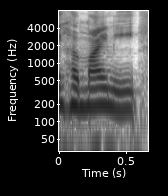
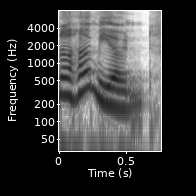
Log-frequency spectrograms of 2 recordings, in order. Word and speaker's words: Hermione: would die on because we all learned how to say Hermione and I read the books before I watched that I read it when I was 10 and for a long time I was calling a homie so like if I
